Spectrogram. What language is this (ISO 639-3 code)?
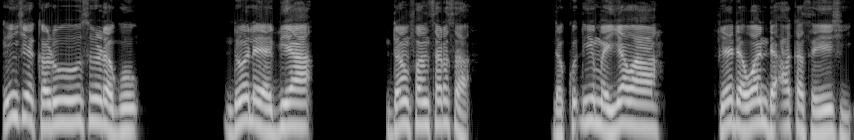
hau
